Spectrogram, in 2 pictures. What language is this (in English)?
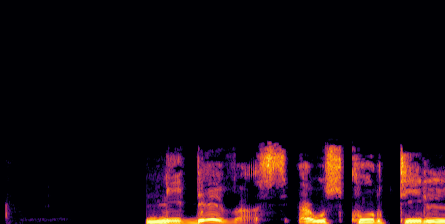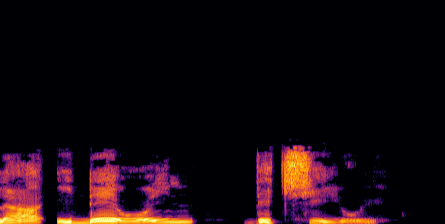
Esperanto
